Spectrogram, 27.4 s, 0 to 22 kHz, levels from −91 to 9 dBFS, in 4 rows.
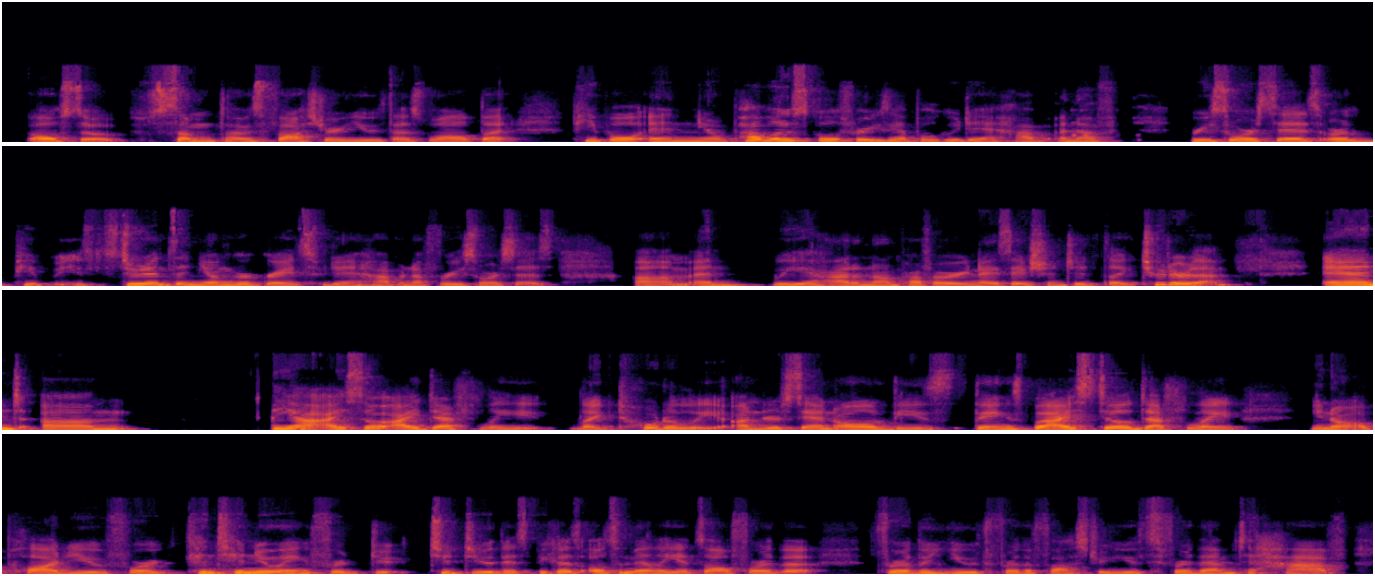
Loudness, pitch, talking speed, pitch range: -25 LUFS, 200 Hz, 195 wpm, 190-220 Hz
